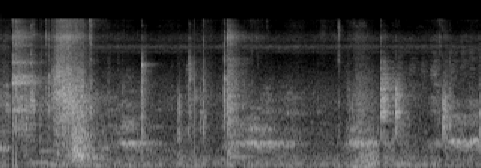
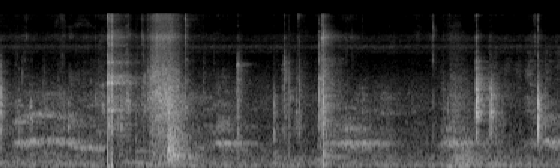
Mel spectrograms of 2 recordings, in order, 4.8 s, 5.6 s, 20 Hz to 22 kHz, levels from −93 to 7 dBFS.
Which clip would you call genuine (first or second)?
first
